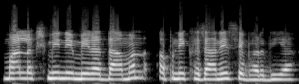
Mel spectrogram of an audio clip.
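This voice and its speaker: A woman's voice: sits high, steady tone, moderate pace, darkish tone, smooth, muffled recording, natural voice. A woman voicing a young devoted wife who prays and pleads in her grief, in a storytelling style. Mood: grateful. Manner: pleading, tearful prayer.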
